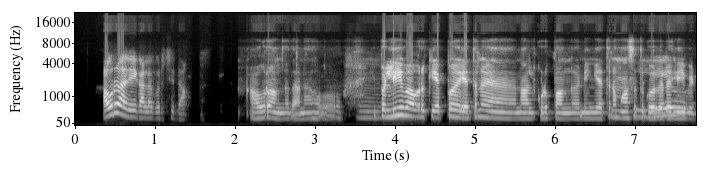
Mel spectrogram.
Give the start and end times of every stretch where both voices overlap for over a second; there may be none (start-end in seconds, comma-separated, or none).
none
